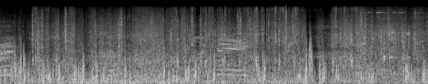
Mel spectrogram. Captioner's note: yelling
